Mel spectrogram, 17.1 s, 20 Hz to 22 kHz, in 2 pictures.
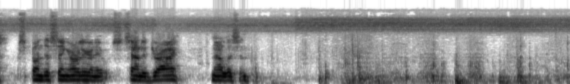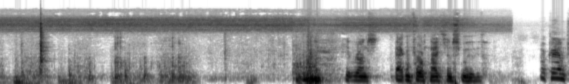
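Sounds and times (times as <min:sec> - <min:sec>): steering shaft turning: 0:03.7 - 0:11.6
light clicks and knocks from joints: 0:03.8 - 0:11.5.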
